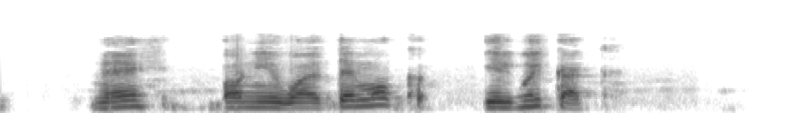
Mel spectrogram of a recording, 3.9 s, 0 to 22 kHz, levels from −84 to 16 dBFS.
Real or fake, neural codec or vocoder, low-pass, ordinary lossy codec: fake; codec, 16 kHz, 8 kbps, FreqCodec, smaller model; 7.2 kHz; MP3, 48 kbps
